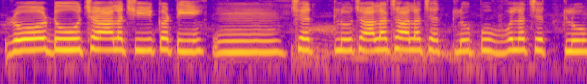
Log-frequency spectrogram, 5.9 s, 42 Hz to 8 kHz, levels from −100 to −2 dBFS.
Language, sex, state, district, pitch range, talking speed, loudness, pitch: Telugu, female, Telangana, Karimnagar, 320-355 Hz, 90 wpm, -14 LUFS, 345 Hz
